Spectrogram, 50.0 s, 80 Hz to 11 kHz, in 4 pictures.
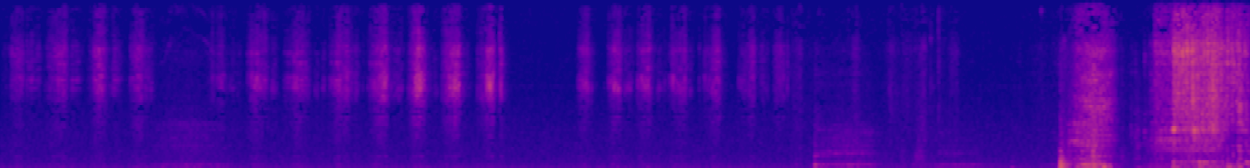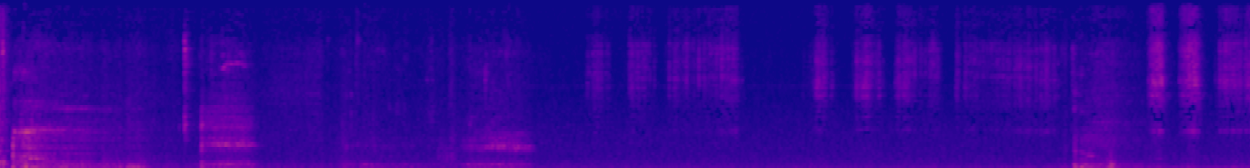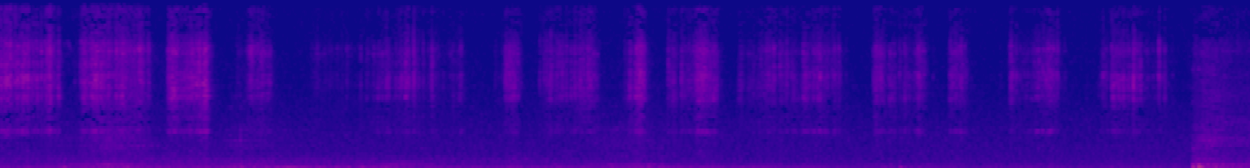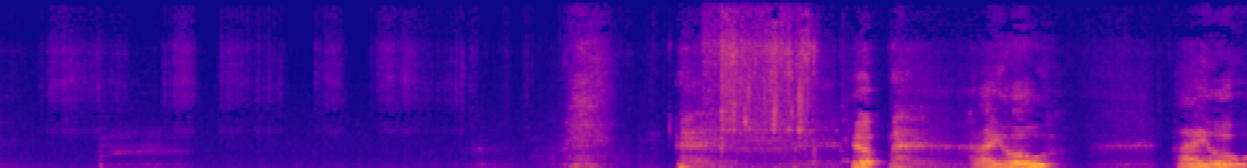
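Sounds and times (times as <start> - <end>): razor scraping stubble: 2.5 - 5.1, 5.8 - 8.0, 18.4 - 20.0, 20.6 - 27.8, 28.4 - 36.7
tap running into sink: 11.5 - 12.6, 44.7 - 45.7.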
